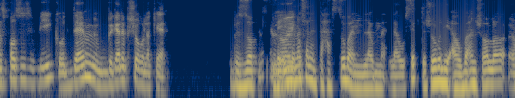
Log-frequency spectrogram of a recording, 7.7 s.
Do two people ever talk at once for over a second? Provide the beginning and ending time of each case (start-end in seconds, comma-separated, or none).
none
